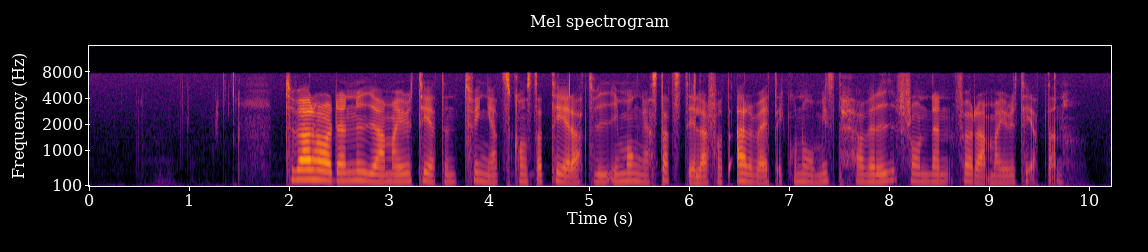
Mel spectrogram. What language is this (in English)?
Swedish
